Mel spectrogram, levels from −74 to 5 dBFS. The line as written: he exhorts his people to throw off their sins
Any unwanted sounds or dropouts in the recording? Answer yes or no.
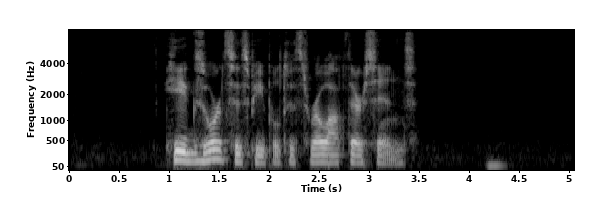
no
